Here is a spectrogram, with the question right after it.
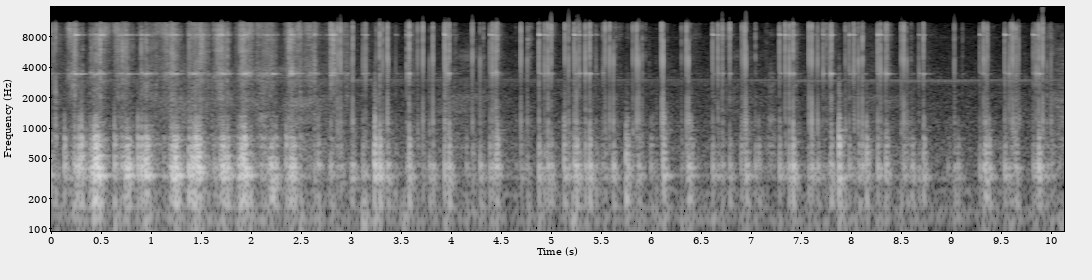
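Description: Long painted nails tap and scratch the labelled base and ribbed side of a small, yellow, glazed ceramic ribbed ramekin paint cup that lies empty and hollow on its side. The result is a quick, uneven run of short, bright clicks and dull clinks, roughly two per second, each dying away almost at once, with thin scratchy rasps between them. It starts busier and louder and thins into more spaced-out taps.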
